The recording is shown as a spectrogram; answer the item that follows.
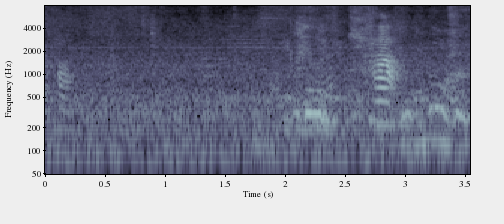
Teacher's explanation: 그는 파열음이거든? 이 기관을 완전히 막았다가 공기를 터뜨리면서 나는 소리야. 자, 혓뿌리가 여기를 막아야 됩니다.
